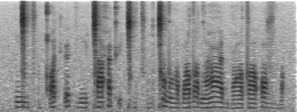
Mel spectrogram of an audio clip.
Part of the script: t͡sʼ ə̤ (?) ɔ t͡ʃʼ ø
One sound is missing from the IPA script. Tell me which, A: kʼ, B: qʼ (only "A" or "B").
B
